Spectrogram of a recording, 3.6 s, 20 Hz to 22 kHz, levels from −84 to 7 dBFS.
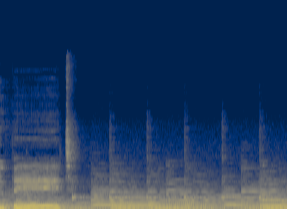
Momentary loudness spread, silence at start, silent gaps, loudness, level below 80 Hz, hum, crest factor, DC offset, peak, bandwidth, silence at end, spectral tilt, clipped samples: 10 LU; 0 s; none; -22 LUFS; -52 dBFS; none; 14 dB; under 0.1%; -6 dBFS; 13.5 kHz; 0 s; -5.5 dB/octave; under 0.1%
